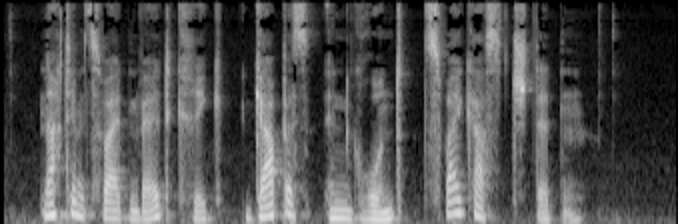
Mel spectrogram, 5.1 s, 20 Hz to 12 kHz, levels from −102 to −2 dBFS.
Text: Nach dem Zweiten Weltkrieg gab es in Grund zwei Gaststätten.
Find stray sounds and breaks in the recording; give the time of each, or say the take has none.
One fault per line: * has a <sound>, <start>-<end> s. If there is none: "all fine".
all fine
